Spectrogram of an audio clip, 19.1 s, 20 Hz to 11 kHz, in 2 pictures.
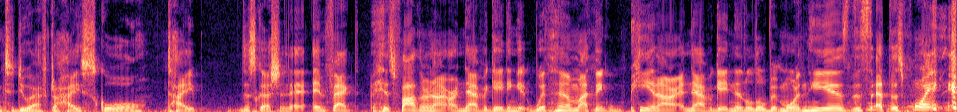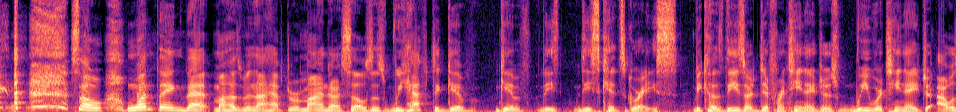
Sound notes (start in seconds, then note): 8.6 laughter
